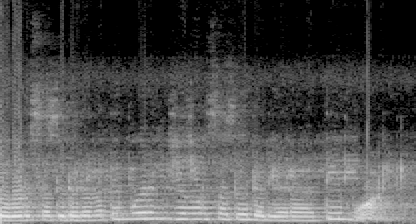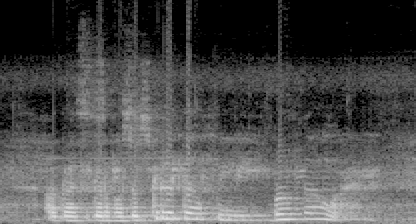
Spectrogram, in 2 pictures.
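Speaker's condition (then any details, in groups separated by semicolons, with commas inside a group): No condition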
